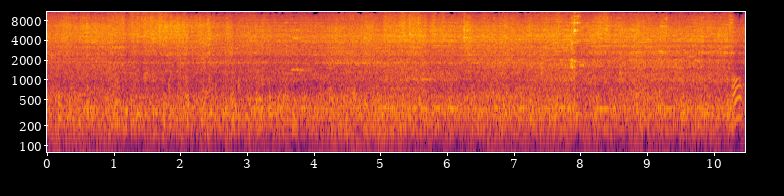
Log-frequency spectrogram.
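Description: Freight train's tank cars and hopper cars rolling past close by: a loud, steady rumble of steel wheels on the rails.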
